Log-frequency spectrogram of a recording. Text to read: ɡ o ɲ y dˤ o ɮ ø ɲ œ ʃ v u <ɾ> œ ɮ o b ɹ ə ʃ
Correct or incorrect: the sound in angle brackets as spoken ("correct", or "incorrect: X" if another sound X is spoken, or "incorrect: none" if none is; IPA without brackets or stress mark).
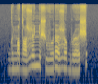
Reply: correct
